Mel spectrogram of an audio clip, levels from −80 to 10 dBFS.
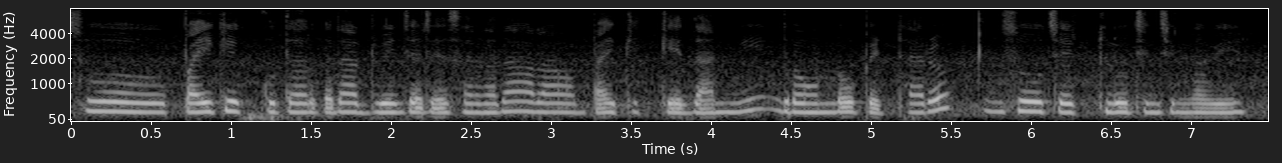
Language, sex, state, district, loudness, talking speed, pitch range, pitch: Telugu, female, Andhra Pradesh, Anantapur, -22 LUFS, 135 wpm, 235-255 Hz, 240 Hz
